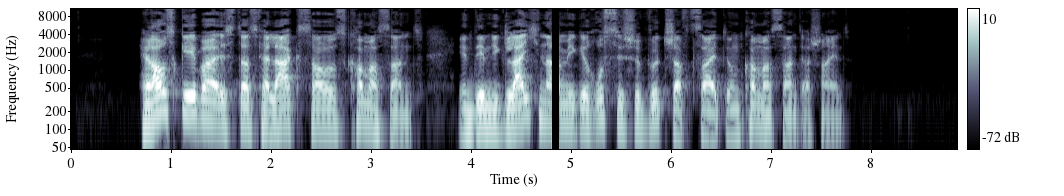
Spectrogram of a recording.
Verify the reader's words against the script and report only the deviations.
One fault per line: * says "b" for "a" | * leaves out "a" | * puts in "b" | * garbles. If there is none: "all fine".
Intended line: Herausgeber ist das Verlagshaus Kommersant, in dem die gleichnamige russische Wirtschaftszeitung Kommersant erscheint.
all fine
